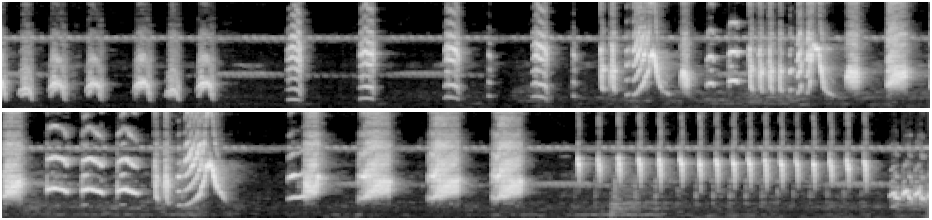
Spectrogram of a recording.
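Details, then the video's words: Long-tailed shrike in energetic full song, meant to provoke other shrikes into singing: a fast, varied run of sharp chirps, buzzy notes and a rapid high trill near the end, with a faint low hum at times. "Burung cendet gacor Bikin cendet bahan terpancing ikut gacor"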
